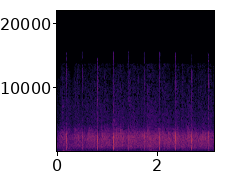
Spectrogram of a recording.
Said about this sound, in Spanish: Bueno, en primer lugar, le voy a dar un aplauso a tu mujer, porque estas son las mujeres que a mí me gustan,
